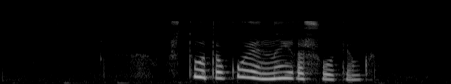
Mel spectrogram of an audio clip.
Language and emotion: Russian, neutral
